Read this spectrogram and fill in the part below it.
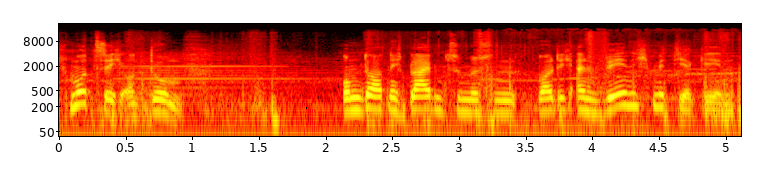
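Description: An actor playing a restless, evasive land surveyor with an insistent, brusque manner in a radio play. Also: male voice, a little high, big pitch swings, normal speed, darkish tone, soft background music. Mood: insistent, curt. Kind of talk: literary radio play acting.

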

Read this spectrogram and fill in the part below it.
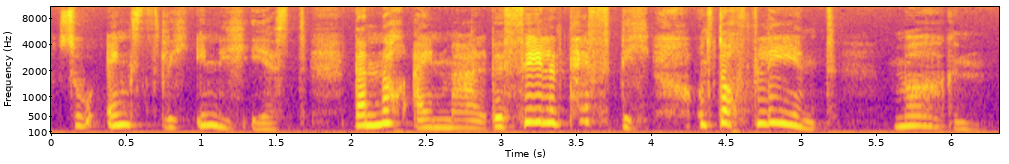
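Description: A woman's voice: a little high, very animated, measured pace, a little mellow. An actress playing a tender, anxious young bride who pours her words out in a half-whisper. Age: young adult. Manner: breathless, half-whispered outpouring. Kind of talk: classic radio play acting.

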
